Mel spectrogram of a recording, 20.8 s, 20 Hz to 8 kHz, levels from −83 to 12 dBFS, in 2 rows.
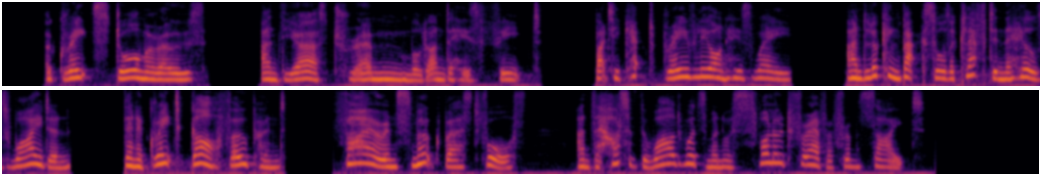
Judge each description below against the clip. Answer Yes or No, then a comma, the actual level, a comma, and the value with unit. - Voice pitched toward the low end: No, high, 210 Hz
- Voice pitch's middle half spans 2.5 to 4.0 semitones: No, average, 4.8 semitones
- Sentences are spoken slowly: No, average, 145 wpm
